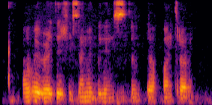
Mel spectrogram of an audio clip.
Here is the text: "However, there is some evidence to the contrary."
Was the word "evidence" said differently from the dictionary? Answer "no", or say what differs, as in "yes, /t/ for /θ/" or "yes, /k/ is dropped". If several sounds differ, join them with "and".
yes, /b/ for /v/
